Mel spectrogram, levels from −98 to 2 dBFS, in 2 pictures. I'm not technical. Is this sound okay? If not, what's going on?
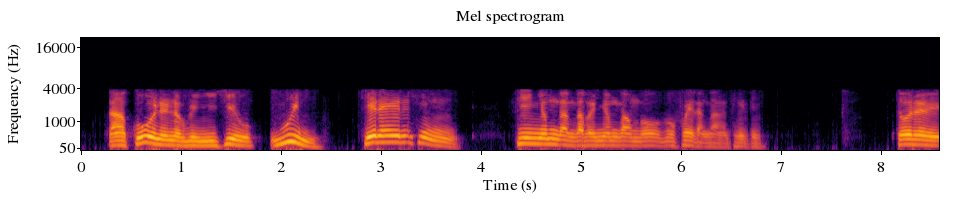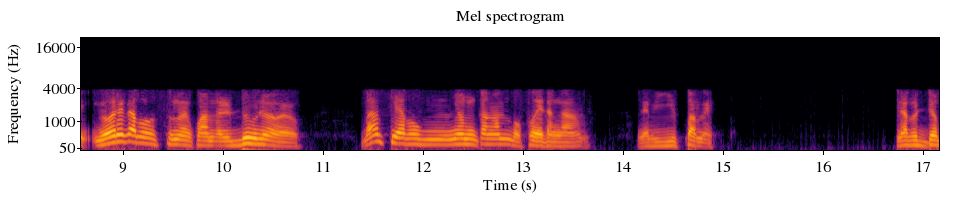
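No. The whole recording went through the G.723.1 codec, an old internet-phone format. It cuts the high sounds, so the voice is muffled, rough and blurry.

There are also two short glitches from VoIP packet loss concealed by the speech codec. At 3.23 s, after "nyi chiyeu win chere", and at 9.89 s, after "yori ka bo fumer", a small piece went missing. The phone system filled each gap with a brief guess, and the voice stays weak or distorted for a moment afterwards.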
